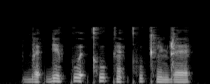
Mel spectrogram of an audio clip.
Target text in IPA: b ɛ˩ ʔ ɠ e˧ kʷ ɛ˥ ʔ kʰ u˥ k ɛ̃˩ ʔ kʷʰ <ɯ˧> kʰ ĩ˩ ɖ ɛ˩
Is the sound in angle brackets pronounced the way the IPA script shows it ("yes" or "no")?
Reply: yes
